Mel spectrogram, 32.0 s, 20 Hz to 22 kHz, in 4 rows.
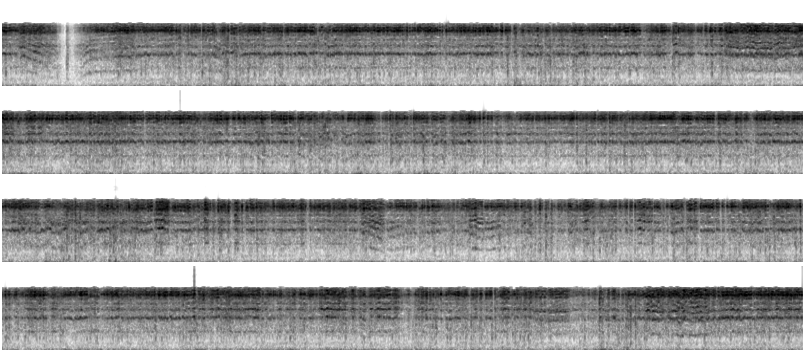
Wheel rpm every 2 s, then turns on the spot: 160, 230, 230, 230, 230, 230, 230, 230, 230, 230, 190, 230, 230, 240, 230, 220.
none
